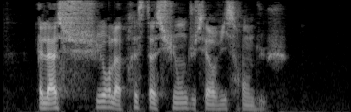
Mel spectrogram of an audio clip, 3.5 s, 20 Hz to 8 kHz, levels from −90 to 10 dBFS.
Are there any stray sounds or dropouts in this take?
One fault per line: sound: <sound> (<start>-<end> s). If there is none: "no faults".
no faults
